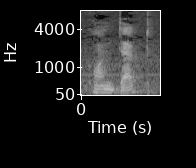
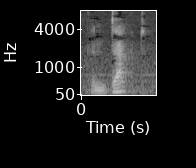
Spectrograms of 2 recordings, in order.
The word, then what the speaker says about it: conduct: So look at all those words: object, conduct, and present. And all of them, they are all nouns, and that's why the first syllable is stressed.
